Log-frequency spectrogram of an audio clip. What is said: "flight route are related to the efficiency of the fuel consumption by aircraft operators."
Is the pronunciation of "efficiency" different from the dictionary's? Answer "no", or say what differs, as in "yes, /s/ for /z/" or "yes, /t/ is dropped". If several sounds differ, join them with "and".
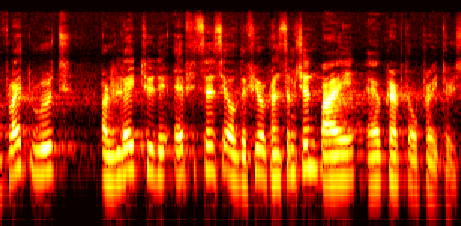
yes, /s/ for /ʃ/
